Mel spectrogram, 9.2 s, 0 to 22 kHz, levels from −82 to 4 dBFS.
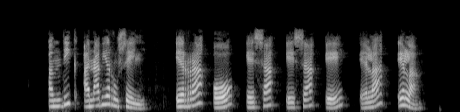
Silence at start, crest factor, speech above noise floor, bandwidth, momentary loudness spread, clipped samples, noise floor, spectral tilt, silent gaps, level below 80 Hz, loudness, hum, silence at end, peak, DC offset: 0.95 s; 18 dB; 65 dB; 8 kHz; 10 LU; under 0.1%; -83 dBFS; -4 dB/octave; none; -64 dBFS; -18 LUFS; none; 0.8 s; -2 dBFS; under 0.1%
